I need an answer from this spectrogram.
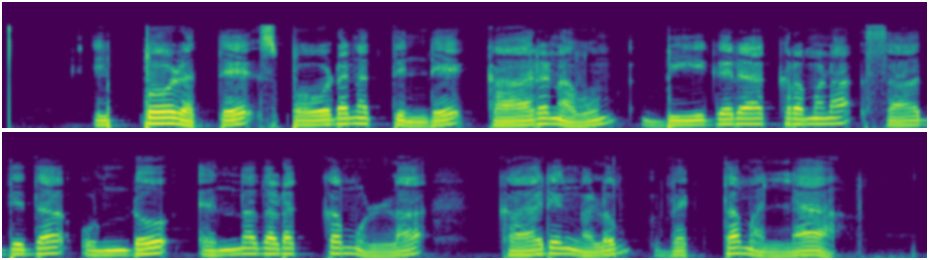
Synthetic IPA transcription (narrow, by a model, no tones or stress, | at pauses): ipːo̞ːɻɐt̪ːe̞spo̞ːɽɐnɐt̪ːinde̞kaːɾɐɳɐʋumbʱiːɡɐɾaːkrɐmɐɳɐsaːd̪ʱjɐðɐuɳɖoː | e̞nːɐðɐɽɐkːɐmuɭːɐ | kaːɾjɐŋːɐɭumʋje̞k̚t̪ɐmɐlːɐ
